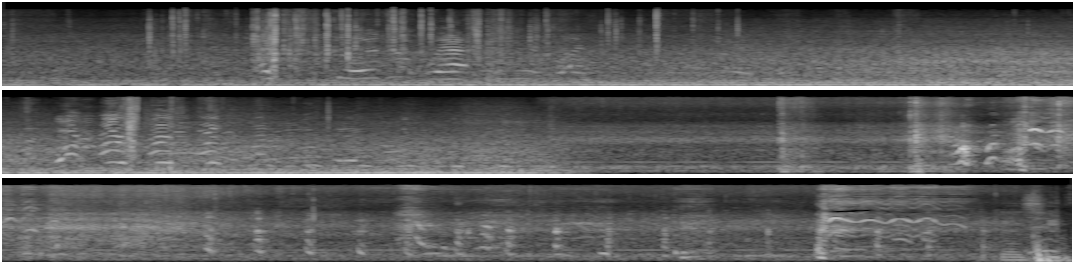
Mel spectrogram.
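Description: Voices outdoors over a low steady rumble that stops abruptly about eight seconds in, followed by voices and calls with splashing water on an inflatable water slide.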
